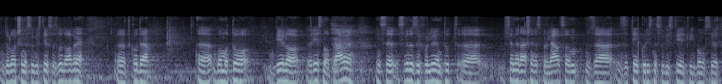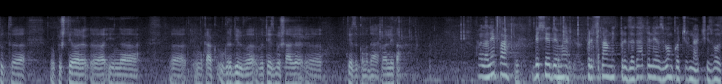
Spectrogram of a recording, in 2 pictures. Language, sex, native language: Slovenian, male, Slovenian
